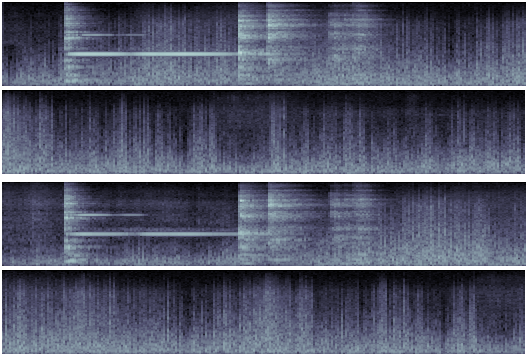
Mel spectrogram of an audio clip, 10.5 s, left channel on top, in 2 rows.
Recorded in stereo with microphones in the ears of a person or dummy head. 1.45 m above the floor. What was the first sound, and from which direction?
A guitar, 30° right (ahead or behind).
